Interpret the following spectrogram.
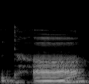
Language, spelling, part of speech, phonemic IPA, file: Odia, ଧ, character, /d̪ʱɔ/, Or-ଧ.oga
- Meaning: The thirty-third character in the Odia abugida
